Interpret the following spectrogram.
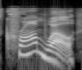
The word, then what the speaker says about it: Cromwell: Question two answer is Cromwell. Note ow sounds o.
